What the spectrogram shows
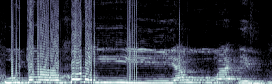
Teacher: harus dibaca, diidghamkan dan disertai dengan gunnah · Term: idgham bigunnah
